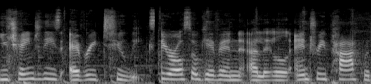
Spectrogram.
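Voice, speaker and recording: With an Irish accent, a woman talks at a fairly quick pace and with fairly even intonation. Faint music plays in the background. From Ireland. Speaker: influencer vlogger. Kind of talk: product review vlog. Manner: chatty. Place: home room. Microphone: phone near.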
